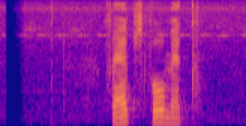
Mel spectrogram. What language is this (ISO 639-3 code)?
sin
